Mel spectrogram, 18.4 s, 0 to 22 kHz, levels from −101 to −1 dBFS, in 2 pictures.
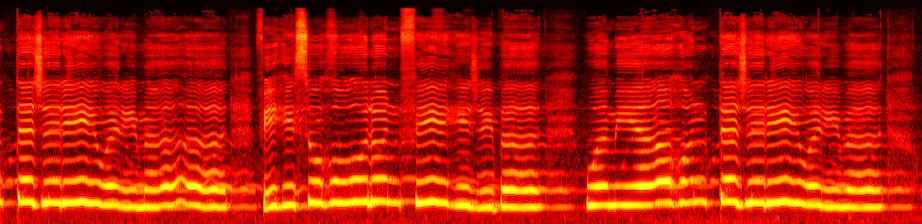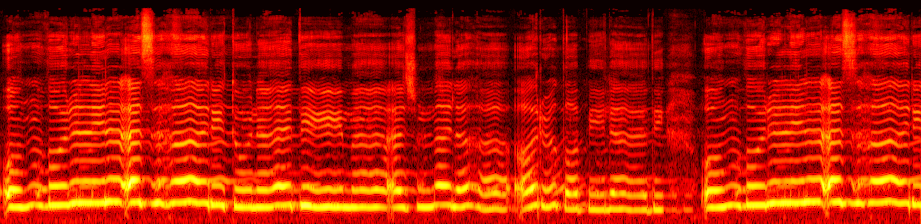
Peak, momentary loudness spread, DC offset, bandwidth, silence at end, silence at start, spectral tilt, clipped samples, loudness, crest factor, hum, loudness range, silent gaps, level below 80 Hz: -8 dBFS; 8 LU; under 0.1%; 19 kHz; 0 s; 0 s; -2.5 dB/octave; under 0.1%; -27 LUFS; 18 dB; none; 4 LU; none; -72 dBFS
